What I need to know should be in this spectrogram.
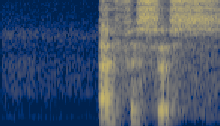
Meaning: An ancient Greek city in Anatolia, near Selçuk in modern İzmir Province, Turkey
- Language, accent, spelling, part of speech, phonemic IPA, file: English, Canada, Ephesus, proper noun, /ˈɛfɪsəs/, En-ca-Ephesus.opus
